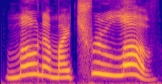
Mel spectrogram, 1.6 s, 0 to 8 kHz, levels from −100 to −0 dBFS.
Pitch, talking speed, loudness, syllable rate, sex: 295 Hz, 145 wpm, -16 LUFS, 3.3 syllables/s, female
